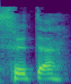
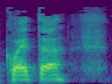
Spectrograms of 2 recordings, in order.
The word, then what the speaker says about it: Ceuta: Some people call it, I call it Ceuta, which is what a lot of people call it, and others call it Quetta, but Ceuta is what I call it, and that's what a lot of people call it, Ceuta, okay. Right? So it's spelled C-E-U-T-A, Ceuta, right?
